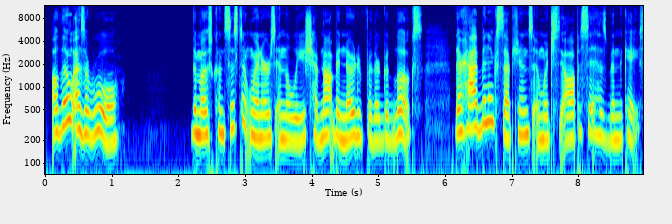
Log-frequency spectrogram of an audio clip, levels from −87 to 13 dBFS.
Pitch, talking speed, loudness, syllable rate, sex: 235 Hz, 205 wpm, -20 LUFS, 5.8 syllables/s, female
